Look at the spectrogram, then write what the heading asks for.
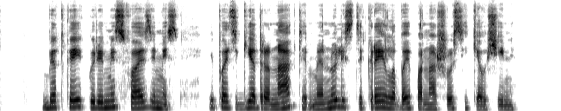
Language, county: Lithuanian, Telšiai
